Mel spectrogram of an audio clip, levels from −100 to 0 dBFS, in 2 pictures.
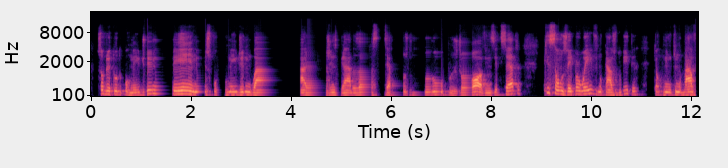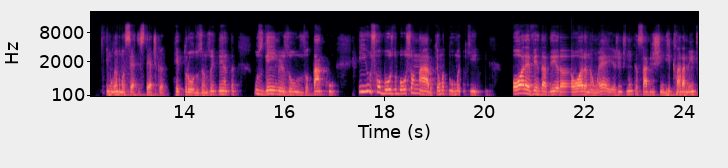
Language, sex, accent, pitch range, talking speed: Portuguese, male, Brazilian, 120-155 Hz, 160 wpm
